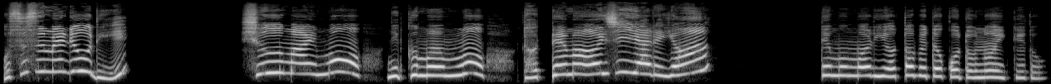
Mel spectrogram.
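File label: info, Japanese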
